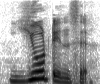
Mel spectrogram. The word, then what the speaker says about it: utensil: We say a utensil because utensil begins with the consonant sound U.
